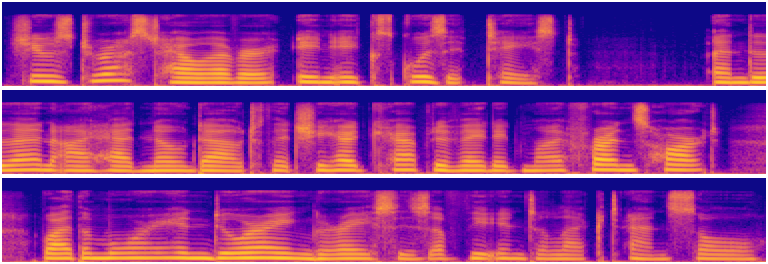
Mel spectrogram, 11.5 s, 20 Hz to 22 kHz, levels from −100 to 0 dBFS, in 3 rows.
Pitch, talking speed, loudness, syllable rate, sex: 215 Hz, 150 wpm, -17 LUFS, 4.4 syllables/s, female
